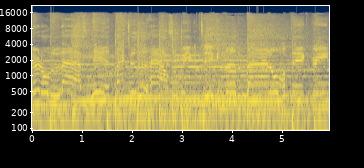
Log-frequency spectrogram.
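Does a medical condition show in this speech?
No.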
